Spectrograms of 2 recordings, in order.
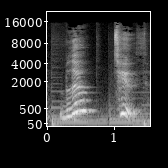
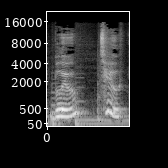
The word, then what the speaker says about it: Bluetooth: E a forma correta, da forma que você falaria se estivesse lá, ou da forma que você escutaria, seria Bluetooth. Repeat with me. Bluetooth. Você faz o th no final.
